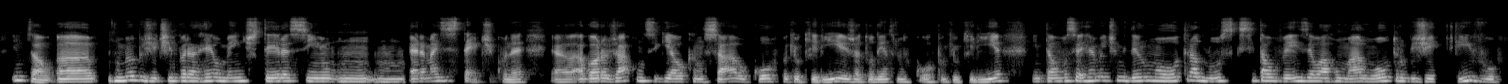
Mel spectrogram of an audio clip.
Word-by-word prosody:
Então, 120 Hz, -, +1 dB
hã, 130 Hz, +1 st, +5 dB, 0.2 s
o 165 Hz, -, +8 dB
meu 175 Hz, +4 st, +5 dB
objetivo 155 Hz, -3 st, 0 dB
era 155 Hz, -1 st, +4 dB
realmente 160 Hz, 0 st, +1 dB
ter, 150 Hz, 0 st, +3 dB
assim, 150 Hz, -1 st, +1 dB
um 135 Hz, -2 st, -1 dB
um -, -, -2 dB
era 140 Hz, +2 st, +2 dB
mais 155 Hz, +3 st, -1 dB
estético, 115 Hz, -8 st, -4 dB
né. 110 Hz, +1 st, +1 dB, 0.3 s
Hã, 110 Hz, +1 st, -1 dB
agora 140 Hz, +3 st, +3 dB
eu -, -, +1 dB
já 150 Hz, +4 st, +1 dB
consegui 145 Hz, -3 st, -2 dB
alcançar 130 Hz, 0 st, 0 dB
o 125 Hz, -2 st, -4 dB
corpo 135 Hz, 0 st, -2 dB
que 125 Hz, -, -2 dB
eu 115 Hz, -, -2 dB
queria, 115 Hz, +5 st, +2 dB
já 120 Hz, -2 st, 0 dB
estou 115 Hz, +1 st, -3 dB
dentro 120 Hz, 0 st, -1 dB
do 115 Hz, -, -3 dB
corpo 115 Hz, +1 st, -5 dB
que 110 Hz, -, -7 dB
eu 105 Hz, -, -1 dB
queria, 120 Hz, +9 st, +1 dB, 0.3 s
então 145 Hz, +1 st, -2 dB
você 160 Hz, 0 st, 0 dB
realmente 170 Hz, +2 st, -1 dB
me 175 Hz, -, 0 dB
deu 160 Hz, +2 st, +1 dB
uma 170 Hz, -2 st, +1 dB
outra 170 Hz, +4 st, +1 dB
luz, 160 Hz, -1 st, 0 dB
que, -, -, -6 dB
se 165 Hz, -, -4 dB
talvez 160 Hz, -2 st, +1 dB
eu 155 Hz, -1 st, +1 dB
arrumar 145 Hz, -2 st, 0 dB
um 135 Hz, -, -3 dB
outro 160 Hz, +2 st, +1 dB
objetivo, 135 Hz, 0 st, -2 dB
145 Hz, 200 wpm, -22 LUFS, 125-160 Hz, 0.3 s, o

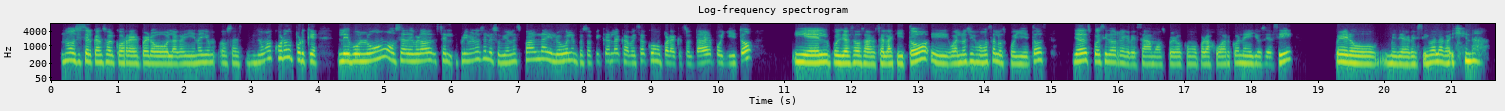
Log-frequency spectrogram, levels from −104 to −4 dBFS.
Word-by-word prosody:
No, 255 Hz, +2 st, 0 dB
sí 225 Hz, -, -6 dB
se 245 Hz, -, +1 dB
alcanzó 220 Hz, -1 st, 0 dB
al 215 Hz, -, 0 dB
correr, 205 Hz, -1 st, 0 dB
pero 195 Hz, -1 st, +1 dB
la 195 Hz, -1 st, -1 dB
gallina 200 Hz, +2 st, -3 dB
yo 220 Hz, 0 st, -2 dB
m 220 Hz, -, -7 dB
o 205 Hz, -1 st, -8 dB
sea, 200 Hz, +1 st, -7 dB
no 210 Hz, +2 st, -6 dB
me 300 Hz, -, -3 dB
acuerdo 330 Hz, +2 st, -1 dB
porque, 240 Hz, -5 st, +1 dB, 0.3 s
le 240 Hz, 0 st, +6 dB
voló, 240 Hz, +2 st, +4 dB, 0.2 s
o 285 Hz, -6 st, +1 dB
sea, 250 Hz, +3 st, -1 dB
de 240 Hz, -1 st, +1 dB
verdad, 255 Hz, +2 st, +1 dB
se 245 Hz, +2 st, -6 dB
l 210 Hz, -5 st, -8 dB
primero 250 Hz, +4 st, -5 dB
se 310 Hz, +2 st, -7 dB
le 275 Hz, -, -3 dB
subió 210 Hz, -2 st, -5 dB
en 215 Hz, -, -4 dB
la 240 Hz, -, -5 dB
espalda 280 Hz, +4 st, -2 dB
y 260 Hz, -, 0 dB
luego 235 Hz, +2 st, +1 dB
le 265 Hz, -, -5 dB
empezó 220 Hz, -3 st, -9 dB
a -, -, -17 dB
picar 240 Hz, +3 st, -9 dB
la 255 Hz, 0 st, -5 dB
cabeza 220 Hz, +1 st, -6 dB
como 250 Hz, -2 st, -2 dB
para 205 Hz, -2 st, -2 dB
que 190 Hz, -, -23 dB
soltara 195 Hz, +3 st, -1 dB
el 235 Hz, -, -6 dB
pollito, 210 Hz, -, +1 dB, 0.6 s
y 225 Hz, -1 st, +5 dB
él, 215 Hz, +1 st, +6 dB
pues 210 Hz, -1 st, +4 dB
ya 200 Hz, -1 st, +6 dB
se 215 Hz, -, -1 dB
o 205 Hz, -, +3 dB
sea, 190 Hz, -2 st, 0 dB
se 195 Hz, +2 st, 0 dB
la 195 Hz, 0 st, +2 dB
quitó 225 Hz, +10 st, +4 dB
y 205 Hz, -6 st, 0 dB
igual 200 Hz, +2 st, -2 dB
nos 225 Hz, -, -1 dB
llevamos 225 Hz, -1 st, -2 dB
a 250 Hz, -, +2 dB
los 215 Hz, -3 st, -2 dB
pollitos. 195 Hz, +6 st, -2 dB, 0.4 s
Ya 235 Hz, +1 st, +5 dB
después 245 Hz, -4 st, +1 dB
sí 235 Hz, -, +1 dB
los 220 Hz, -1 st, -1 dB
regresamos, 185 Hz, -1 st, -5 dB
pero 185 Hz, 0 st, -3 dB
como 190 Hz, -1 st, -8 dB
para 185 Hz, 0 st, -2 dB
jugar 190 Hz, 0 st, -5 dB
con 210 Hz, 0 st, -3 dB
ellos 190 Hz, -1 st, -3 dB
y 185 Hz, -, -3 dB
así, 230 Hz, -, +1 dB, 0.6 s
pero 200 Hz, -5 st, +4 dB
medio 200 Hz, -5 st, -1 dB
agresiva 190 Hz, +4 st, 0 dB
la 230 Hz, -1 st, +3 dB
gallina. 230 Hz, +3 st, +1 dB
215 Hz, 225 wpm, -19 LUFS, 195-240 Hz, 0.6 s, le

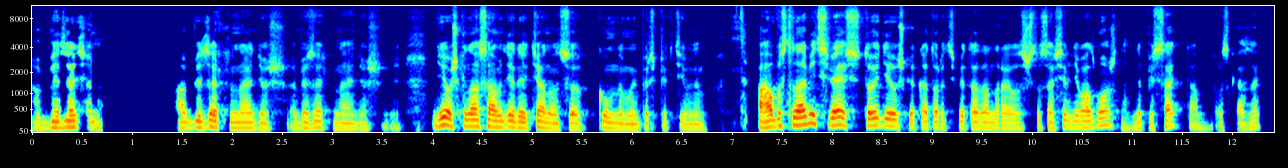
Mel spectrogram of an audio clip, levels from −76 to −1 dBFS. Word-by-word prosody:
Обязательно. 110 Hz, +2 st, -1 dB, 0.7 s
Обязательно 115 Hz, +1 st, 0 dB
найдешь, 100 Hz, -3 st, -4 dB
обязательно 100 Hz, 0 st, -4 dB
найдешь. 90 Hz, -1 st, -8 dB
Ве -, -, -17 dB, 0.3 s
девушки 140 Hz, -2 st, +4 dB
на 130 Hz, 0 st, +5 dB
самом 125 Hz, -3 st, +3 dB
деле 110 Hz, -3 st, +2 dB
тянутся 95 Hz, -4 st, 0 dB
к -, -, -8 dB
умным 95 Hz, -6 st, -1 dB
и -, -, -5 dB
перспективным. 85 Hz, 0 st, -8 dB, 0.5 s
А 110 Hz, +2 st, +8 dB
восстановить 155 Hz, +7 st, +5 dB
связь 150 Hz, 0 st, +5 dB
с -, -, 0 dB
той 140 Hz, +1 st, +4 dB
девушкой, 135 Hz, -3 st, 0 dB
которая 110 Hz, -1 st, -3 dB
тебе 110 Hz, +1 st, -6 dB
тогда 105 Hz, -1 st, -1 dB
нравилась, 100 Hz, -1 st, -3 dB
что, -, -, -4 dB
совсем 105 Hz, +4 st, -2 dB
невозможно? 115 Hz, -1 st, -1 dB
Написать 105 Hz, +6 st, -3 dB
там, 95 Hz, +1 st, -10 dB
рассказать? 90 Hz, +5 st, -8 dB
110 Hz, 150 wpm, -22 LUFS, 100-120 Hz, 0.7 s, А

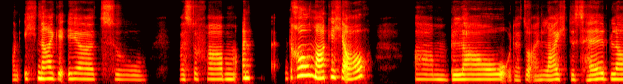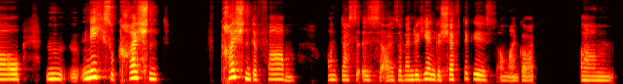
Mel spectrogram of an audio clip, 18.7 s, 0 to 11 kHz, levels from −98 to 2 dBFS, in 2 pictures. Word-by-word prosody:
und 185 Hz, -1 st, -15 dB
ich 215 Hz, +1 st, -10 dB
neige 220 Hz, -1 st, +3 dB
eher 205 Hz, -1 st, -3 dB
zu 180 Hz, -3 st, -11 dB, 0.5 s
weißt 190 Hz, +1 st, -8 dB
du, 210 Hz, -, -6 dB
Farben, 205 Hz, 0 st, -4 dB
ein 245 Hz, 0 st, +4 dB, 0.6 s
grau 350 Hz, +5 st, +7 dB
mag 245 Hz, -1 st, +8 dB
ich 275 Hz, -3 st, +5 dB
auch, 255 Hz, +10 st, +3 dB, 0.7 s
ähm, 190 Hz, -2 st, -8 dB
blau 195 Hz, +1 st, 0 dB
oder 165 Hz, -2 st, -13 dB
so 185 Hz, -, -6 dB
ein 175 Hz, +1 st, -10 dB
leichtes 185 Hz, +1 st, -4 dB
hellblau, 200 Hz, +1 st, 0 dB, 0.4 s
mm, 210 Hz, -1 st, -1 dB, 0.3 s
nicht 280 Hz, +5 st, +6 dB
so 200 Hz, -, -3 dB
kreischend 240 Hz, -4 st, +2 dB, 0.9 s
kreischende 260 Hz, -8 st, +3 dB
Farben. 195 Hz, -5 st, -7 dB, 0.5 s
Und, 180 Hz, 0 st, -11 dB
das 175 Hz, 0 st, -9 dB
ist 170 Hz, 0 st, -10 dB
also, 165 Hz, +2 st, -10 dB
wenn 175 Hz, 0 st, -5 dB
du 185 Hz, -, -3 dB
hier 205 Hz, +4 st, -3 dB
in 190 Hz, -, -4 dB
Geschäfte 190 Hz, +5 st, -5 dB
gehst, 180 Hz, -4 st, -4 dB
oh 155 Hz, -, -13 dB
mein 75 Hz, -, -11 dB
Gott, 75 Hz, 0 st, -11 dB, 0.7 s
ähm, 160 Hz, -1 st, -8 dB
195 Hz, 130 wpm, -25 LUFS, 180-210 Hz, 0.9 s, mag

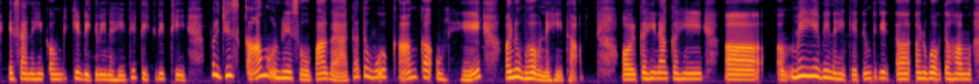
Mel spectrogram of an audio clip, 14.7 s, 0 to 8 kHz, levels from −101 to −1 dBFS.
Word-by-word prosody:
ऐसा 200 Hz, 0 st, 0 dB
नहीं 185 Hz, 0 st, -1 dB
कहूँगी 180 Hz, +2 st, -3 dB
कि 220 Hz, -, +2 dB
डिग्री 175 Hz, -1 st, 0 dB
नहीं 160 Hz, -1 st, -2 dB
थी, 245 Hz, -, -1 dB
डिग्री 195 Hz, +1 st, -4 dB
थी, 165 Hz, -2 st, -3 dB, 0.4 s
पर 345 Hz, -, +5 dB
जिस 315 Hz, -1 st, +4 dB, 0.2 s
काम 315 Hz, +2 st, +4 dB
उन्हें 225 Hz, -1 st, +3 dB
सौंपा 185 Hz, +1 st, 0 dB
गया 145 Hz, -7 st, -2 dB
था, 260 Hz, -, -3 dB
तो 290 Hz, +2 st, -2 dB
वो 245 Hz, +2 st, 0 dB, 0.2 s
काम 230 Hz, +6 st, -1 dB
का 250 Hz, -2 st, +2 dB
उन्हें 165 Hz, +3 st, -1 dB, 0.4 s
अनुभव 215 Hz, -7 st, +5 dB
नहीं 145 Hz, +1 st, -2 dB
था। -, -, -5 dB, 0.7 s
और 180 Hz, 0 st, +3 dB
कहीं 205 Hz, 0 st, +2 dB
न 210 Hz, 0 st, +1 dB
कहीं 195 Hz, 0 st, 0 dB, 0.4 s
अ 175 Hz, -1 st, +5 dB, 0.3 s
अ, 165 Hz, -, -1 dB
मैं 250 Hz, -, +3 dB
ये 295 Hz, -1 st, +5 dB
भी 250 Hz, 0 st, +1 dB
नहीं 195 Hz, -5 st, 0 dB
कहती 170 Hz, +2 st, -5 dB
हूँ 205 Hz, +2 st, -3 dB
कि 215 Hz, -1 st, -4 dB
अ, -, -, +1 dB, 0.2 s
अनुभव 205 Hz, -2 st, +1 dB
तो 200 Hz, -, +1 dB
हम 185 Hz, -1 st, 0 dB
195 Hz, 165 wpm, -22 LUFS, 175-220 Hz, 0.7 s, पर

